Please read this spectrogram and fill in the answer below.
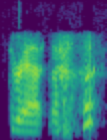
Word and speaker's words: Threet: And it's Threat, not Threet. Threat. But I'll take it, whatever.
